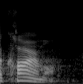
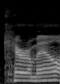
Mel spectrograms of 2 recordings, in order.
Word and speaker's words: caramel: Is it caramel or Carmel? Which one is it? Turn to your neighbor and ask them, how do they say the word caramel or Carmel? What's the right way to say it? Now, the right way where I come from to say the word is caramel.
